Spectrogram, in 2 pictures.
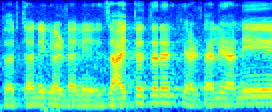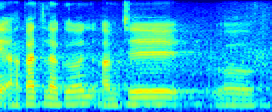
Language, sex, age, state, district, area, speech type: Goan Konkani, male, 18-30, Goa, Murmgao, rural, spontaneous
